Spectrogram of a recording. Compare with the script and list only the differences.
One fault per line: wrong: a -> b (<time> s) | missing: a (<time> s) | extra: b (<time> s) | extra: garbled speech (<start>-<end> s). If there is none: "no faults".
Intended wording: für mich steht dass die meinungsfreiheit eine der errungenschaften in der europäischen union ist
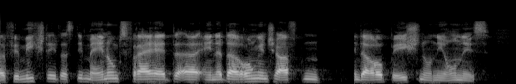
no faults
